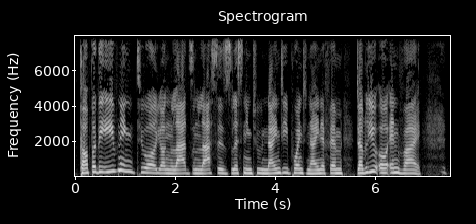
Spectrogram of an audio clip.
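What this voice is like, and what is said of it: Weak put-on Scottish accent. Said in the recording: “Dang it, I need to work on my Scottish accent.”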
